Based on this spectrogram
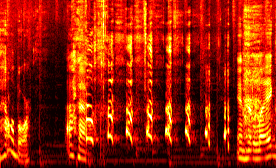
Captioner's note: laughs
